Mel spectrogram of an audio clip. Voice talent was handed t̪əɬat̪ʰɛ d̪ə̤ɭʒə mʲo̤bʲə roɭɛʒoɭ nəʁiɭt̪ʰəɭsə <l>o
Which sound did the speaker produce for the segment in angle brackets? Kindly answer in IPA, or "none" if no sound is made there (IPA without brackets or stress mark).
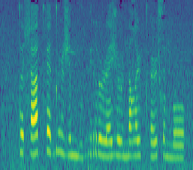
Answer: n̪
